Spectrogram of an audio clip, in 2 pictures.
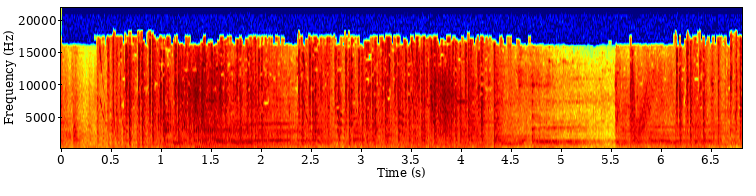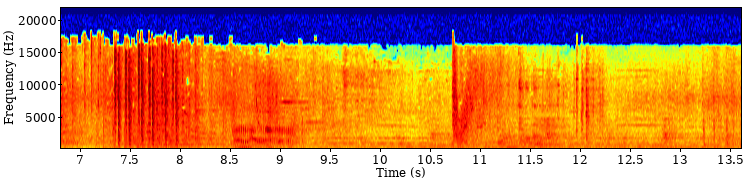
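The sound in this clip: Rapid automatic gunfire in a video game comes in three loud bursts of dense, crackling shots, with brief quieter gaps between them.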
